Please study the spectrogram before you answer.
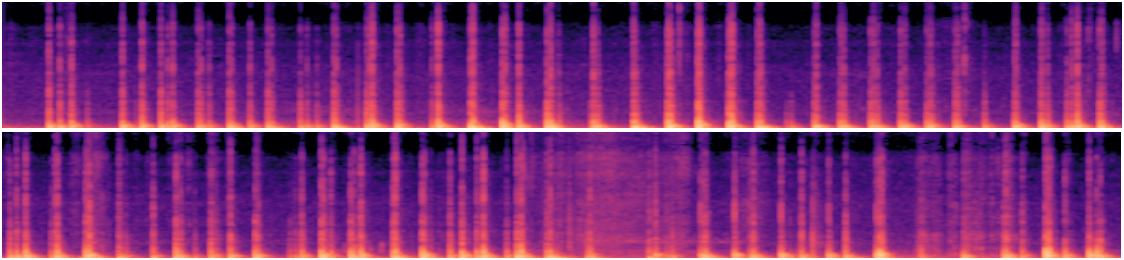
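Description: Short fingernails on one hand tap fast across a worn, large, solid wooden tabletop, producing dozens of quick, separate knocks in a steady stream. Each tap is a dull, woody thud with a faint tone and almost no ring, weighted toward the low end with little bright content.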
